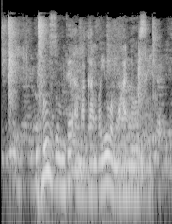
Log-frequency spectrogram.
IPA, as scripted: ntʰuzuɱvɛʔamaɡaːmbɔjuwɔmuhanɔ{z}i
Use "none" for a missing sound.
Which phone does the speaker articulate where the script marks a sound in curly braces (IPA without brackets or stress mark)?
z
